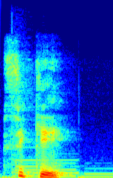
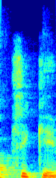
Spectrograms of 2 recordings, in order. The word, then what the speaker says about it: psique: é denominada como psique ou psique. Eu prefiro falar psique, viu gente?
